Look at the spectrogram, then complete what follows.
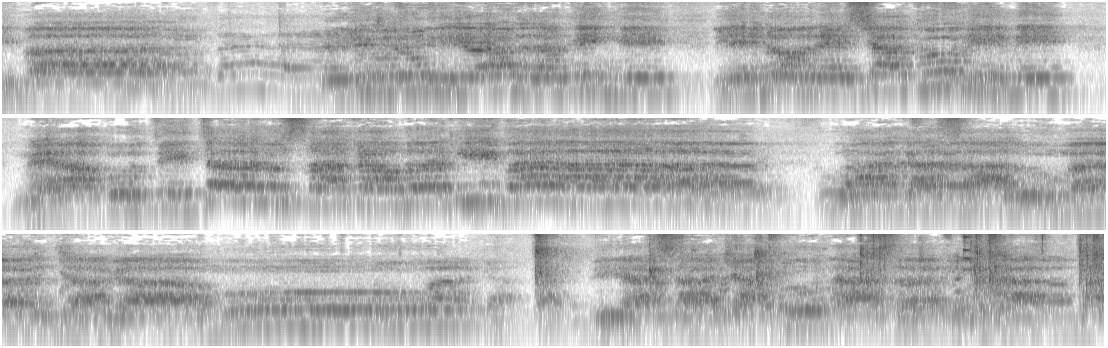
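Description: A group of men singing together unaccompanied, in held phrases with short breaks for breath between them.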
